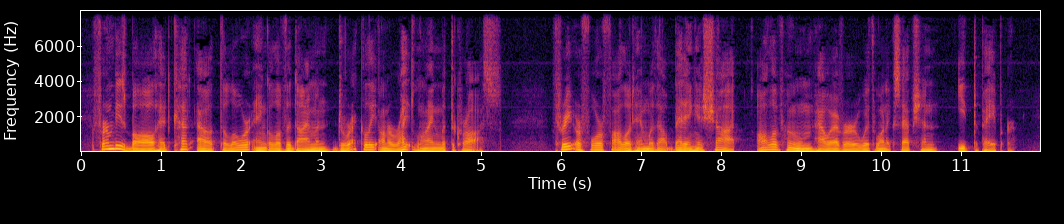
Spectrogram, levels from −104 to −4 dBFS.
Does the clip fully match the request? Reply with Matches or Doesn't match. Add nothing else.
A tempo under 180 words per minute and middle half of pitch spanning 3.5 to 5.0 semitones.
Doesn't match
